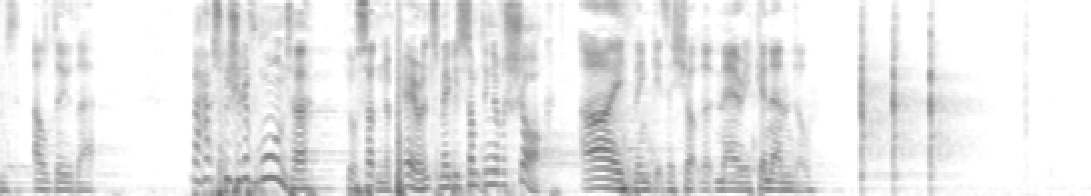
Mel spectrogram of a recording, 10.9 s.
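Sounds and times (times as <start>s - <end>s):
speech: 0.0s - 1.0s, 1.9s - 8.2s
knocking on a door: 8.6s - 9.7s.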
